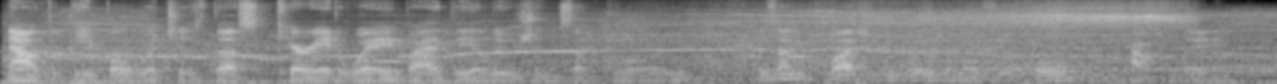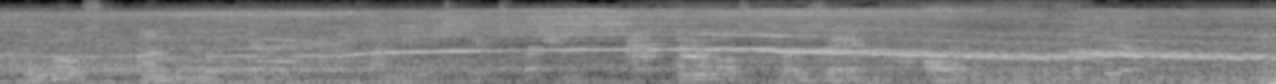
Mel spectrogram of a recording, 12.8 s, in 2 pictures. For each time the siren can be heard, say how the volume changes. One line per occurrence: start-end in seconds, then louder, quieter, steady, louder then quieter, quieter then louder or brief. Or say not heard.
0.0-12.7 quieter then louder.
